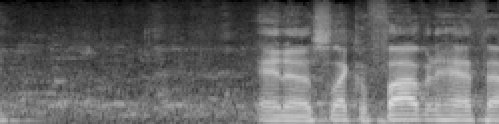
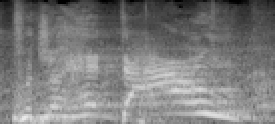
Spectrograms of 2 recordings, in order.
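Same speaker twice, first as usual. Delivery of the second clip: slow high mock command; 9 semitones higher, much slower than usual. Man pushing woman's head.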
